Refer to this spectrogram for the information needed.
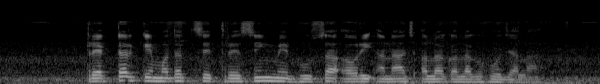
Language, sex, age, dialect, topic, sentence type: Bhojpuri, male, 18-24, Southern / Standard, agriculture, statement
